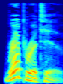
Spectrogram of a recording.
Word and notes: reparative: British English

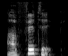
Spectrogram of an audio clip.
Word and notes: ophitic: British English

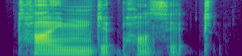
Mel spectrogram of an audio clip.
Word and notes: time deposit: British English

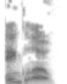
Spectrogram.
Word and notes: anglo-: British English

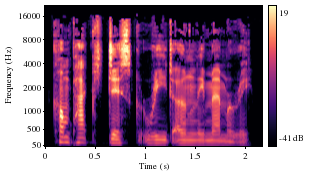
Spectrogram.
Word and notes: compact disc read-only memory: British English

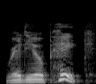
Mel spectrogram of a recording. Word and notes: radiopaque: British English

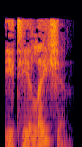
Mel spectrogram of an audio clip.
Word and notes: etiolation: British English

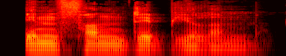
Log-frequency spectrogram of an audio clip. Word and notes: infundibulum: British English

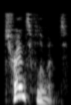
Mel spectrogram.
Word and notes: transfluent: British English

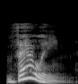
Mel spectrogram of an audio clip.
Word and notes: valine: British English

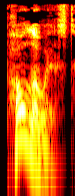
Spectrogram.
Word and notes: poloist: British English

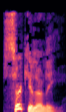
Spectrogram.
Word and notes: circularly: British English

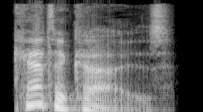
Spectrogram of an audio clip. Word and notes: catechise: British English

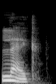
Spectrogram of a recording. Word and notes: leg: British English

